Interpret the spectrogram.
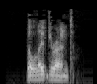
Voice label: "belligerent", English; adjectives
